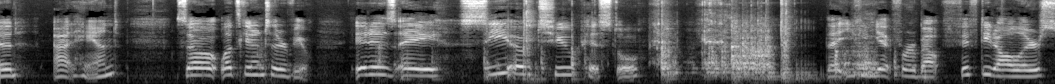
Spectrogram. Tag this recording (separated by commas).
inside a small room, Speech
